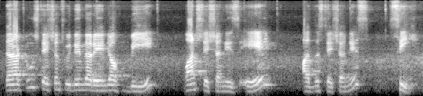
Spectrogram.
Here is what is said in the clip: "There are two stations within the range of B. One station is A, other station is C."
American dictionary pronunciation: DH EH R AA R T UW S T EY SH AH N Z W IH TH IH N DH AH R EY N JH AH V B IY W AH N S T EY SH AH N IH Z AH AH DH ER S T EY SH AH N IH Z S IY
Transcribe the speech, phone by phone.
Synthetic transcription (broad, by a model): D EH R AA R T UW S T EY SH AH N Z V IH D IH N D AH R EY N JH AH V B IY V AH N S T EY SH AH N IH Z AH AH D ER S T EY SH AH N IH Z S IY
